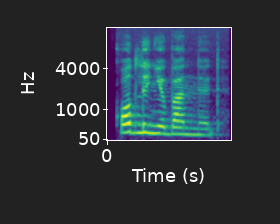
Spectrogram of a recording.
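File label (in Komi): "кодлы ньӧбанныд", Komi, female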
